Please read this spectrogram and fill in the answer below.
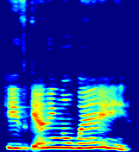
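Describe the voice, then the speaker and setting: A woman's voice: extremely high pitch, flat delivery, slow, creaky, a bit bright, voice pushed up, full character voice. A woman voicing an anxious, earnest young boy with urgent questions in a children's storybook reading. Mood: alarmed. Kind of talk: children's novel read-aloud.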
